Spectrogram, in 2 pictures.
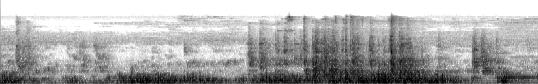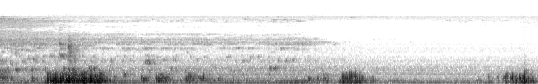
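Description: A heavy excavator engine rumbles nearby.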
